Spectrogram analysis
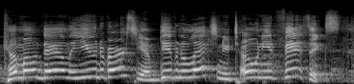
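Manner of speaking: high-pitched mock Southern twang. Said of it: "Nobody sounds smart with a Southern twang".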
